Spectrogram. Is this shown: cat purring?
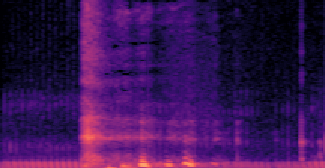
yes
